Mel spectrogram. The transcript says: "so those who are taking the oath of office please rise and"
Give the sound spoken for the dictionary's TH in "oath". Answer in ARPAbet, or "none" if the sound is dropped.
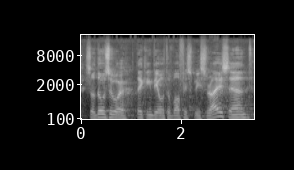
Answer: T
